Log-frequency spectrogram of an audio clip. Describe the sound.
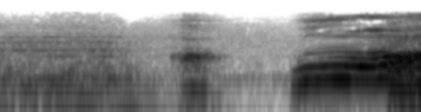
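A person's voice imitates a giant walrus letting out a huge yawn, opening its mouth so wide its jaw seems about to break: a long, low groaning drone, a short breathy gasp, then a loud, strained moan that rises in pitch and swells.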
